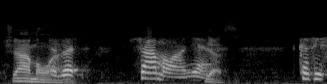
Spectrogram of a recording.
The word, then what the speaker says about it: Shyamalan: I can't pronounce his last name. Shyamalan.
